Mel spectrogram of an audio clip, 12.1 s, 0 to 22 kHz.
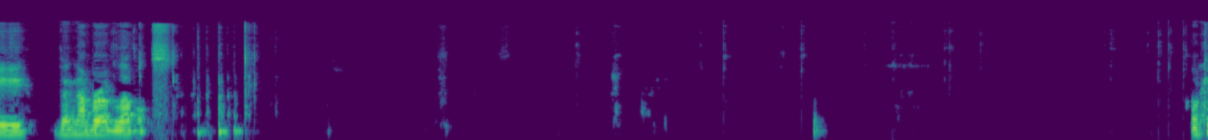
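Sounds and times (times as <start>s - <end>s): computer mouse and keyboard clicks: 1.3s - 2.9s, 7.0s - 10.0s, 11.0s - 12.0s.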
